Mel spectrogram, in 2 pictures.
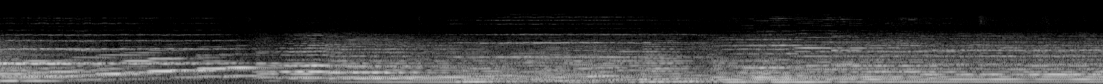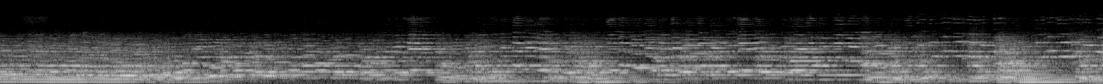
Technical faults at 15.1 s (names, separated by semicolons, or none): video or display buzz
